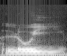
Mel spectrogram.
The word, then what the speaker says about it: Louis: Tulisannya Louis tapi bacanya Louis karena orang Prancis ya.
